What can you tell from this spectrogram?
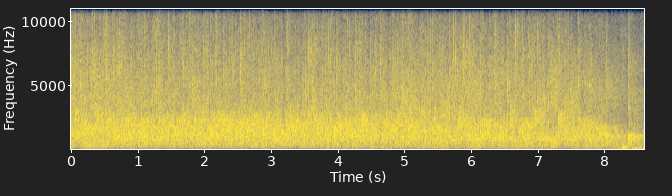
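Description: A crowd applauds the panelists loudly and steadily, a dense wash of many hands clapping that holds for several seconds before starting to thin out at the very end.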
